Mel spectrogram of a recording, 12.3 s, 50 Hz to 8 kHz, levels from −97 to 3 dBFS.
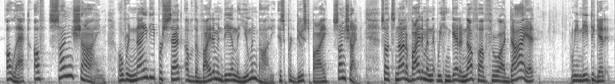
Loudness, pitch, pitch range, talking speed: -22 LUFS, 175 Hz, 145-220 Hz, 180 wpm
